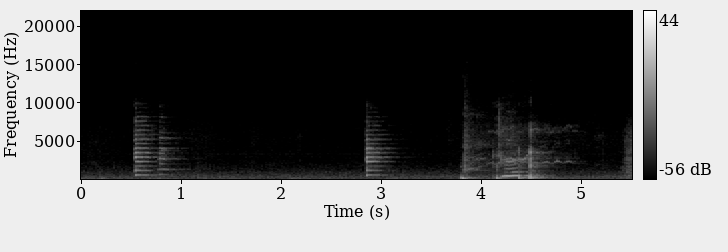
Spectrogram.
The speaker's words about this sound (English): Oh, you know what? Ooh. We got our own horn.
